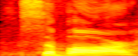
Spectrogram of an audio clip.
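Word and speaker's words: Tsabar: Last but not least, uh we will have Gur Tasbar Sabar. Sabar is a silent T and uh who um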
